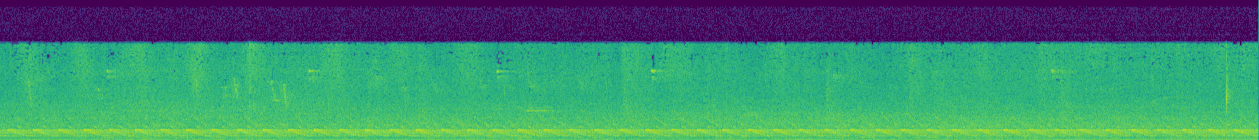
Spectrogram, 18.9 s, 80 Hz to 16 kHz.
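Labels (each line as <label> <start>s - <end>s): People faintly talking in the background. 0.0s - 18.9s
A prominent pulsating alarm sounds. 0.0s - 18.9s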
